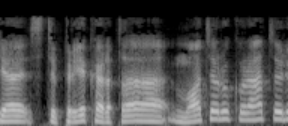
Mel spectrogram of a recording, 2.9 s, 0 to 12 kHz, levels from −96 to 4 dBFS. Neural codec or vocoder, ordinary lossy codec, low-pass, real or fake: codec, 16 kHz, 0.8 kbps, ZipCodec; MP3, 32 kbps; 7.2 kHz; fake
